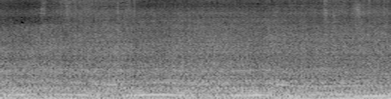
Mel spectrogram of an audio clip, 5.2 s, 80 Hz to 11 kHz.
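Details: Mercedes-Benz Citaro O530 LE bus, OM457hLA 12-litre Euro 5 diesel (299 hp), ZF Ecolife 6AP1700B automatic with overdrive, 12,450 kg: deep road rumble with a faint low whine that comes and goes while driving; the fleet's only noisy Ecolife gearbox.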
